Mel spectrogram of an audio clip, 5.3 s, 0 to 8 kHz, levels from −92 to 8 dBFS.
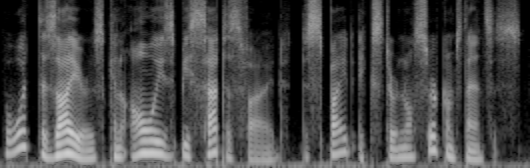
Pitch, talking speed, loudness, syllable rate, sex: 145 Hz, 115 wpm, -22 LUFS, 4.5 syllables/s, male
